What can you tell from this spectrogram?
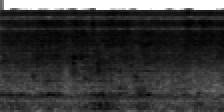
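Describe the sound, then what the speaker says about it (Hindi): Cold water pours steadily over grated potatoes in a bowl, a continuous close, loud rushing hiss with no pauses and no talking. "इनके ऊपर दोबारा ठंडा पानी डालेंगे अच्छे से"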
